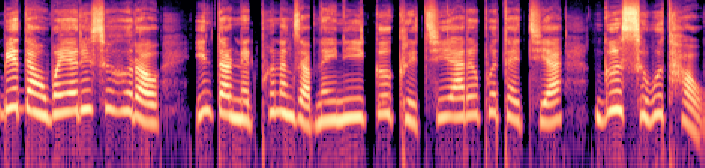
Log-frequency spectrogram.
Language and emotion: Bodo, surprised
